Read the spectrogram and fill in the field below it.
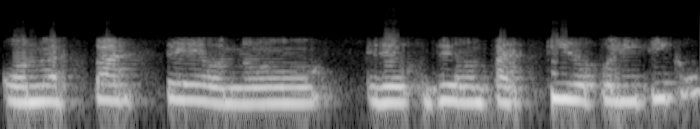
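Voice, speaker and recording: A woman talks at a very slow pace in a high pitch. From Chile. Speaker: political activist. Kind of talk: interview.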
